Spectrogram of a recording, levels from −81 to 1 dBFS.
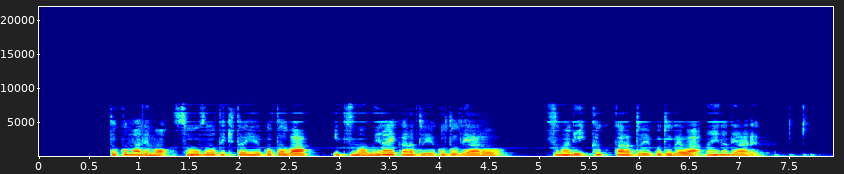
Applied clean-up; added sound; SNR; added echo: neural mask model DeepFilterNet 3.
